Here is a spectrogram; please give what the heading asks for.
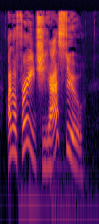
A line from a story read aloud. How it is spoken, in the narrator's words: the right face said cheerfully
